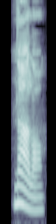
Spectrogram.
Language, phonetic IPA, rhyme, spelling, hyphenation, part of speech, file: Hungarian, [ˈnaːlɒ], -lɒ, nála, ná‧la, pronoun, Hu-nála.ogg
- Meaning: 1. at his/her place, on him/her 2. than (used with words in comparative form)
